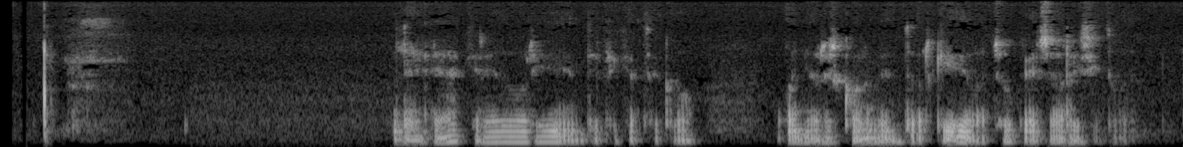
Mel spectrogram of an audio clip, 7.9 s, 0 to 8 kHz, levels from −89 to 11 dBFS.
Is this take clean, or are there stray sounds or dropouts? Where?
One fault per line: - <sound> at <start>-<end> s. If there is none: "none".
none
